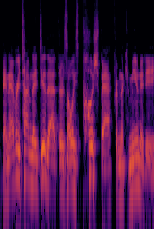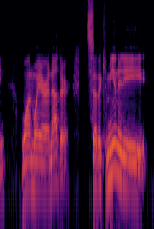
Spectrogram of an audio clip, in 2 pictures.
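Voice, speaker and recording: A man on a podcast, earnestly talking through his view in a reflective, steady way. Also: medium pitch, brisk. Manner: earnest, reflective, building an argument. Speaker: podcast guest. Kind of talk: casual podcast discussion.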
